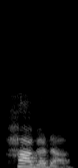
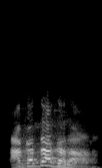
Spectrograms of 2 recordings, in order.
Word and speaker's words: Aghadaghada: Even she didn't pronounce it right. Let's do it the African way. Agadagada.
